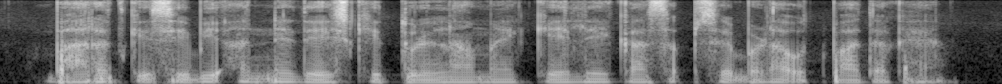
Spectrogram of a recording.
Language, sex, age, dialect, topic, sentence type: Hindi, male, 41-45, Garhwali, agriculture, statement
